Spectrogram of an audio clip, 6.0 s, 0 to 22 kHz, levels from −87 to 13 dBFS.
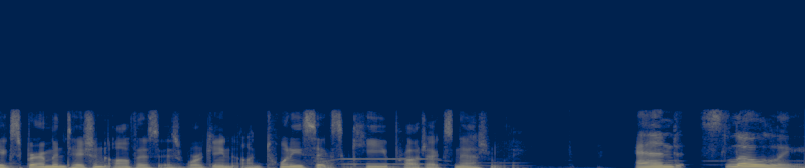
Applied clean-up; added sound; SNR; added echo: neural mask model RNNoise.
